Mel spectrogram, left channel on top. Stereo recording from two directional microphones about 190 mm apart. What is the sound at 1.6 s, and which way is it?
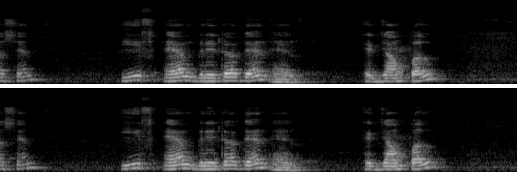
Speech, 60° right (ahead or behind).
